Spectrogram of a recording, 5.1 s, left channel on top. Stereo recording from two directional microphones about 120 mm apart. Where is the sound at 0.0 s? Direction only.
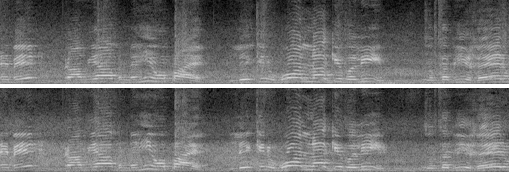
50° left (ahead or behind).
